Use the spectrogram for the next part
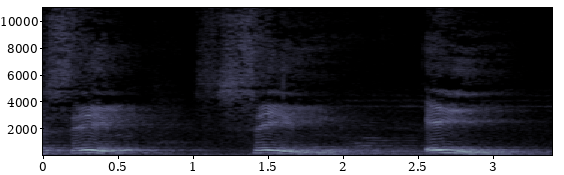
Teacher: But the sound we make between S and L, when we pronounce the word S-A-L-E, when we pronounce it as sail, between S and L, although we see only one vowel, we make two vowel sounds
